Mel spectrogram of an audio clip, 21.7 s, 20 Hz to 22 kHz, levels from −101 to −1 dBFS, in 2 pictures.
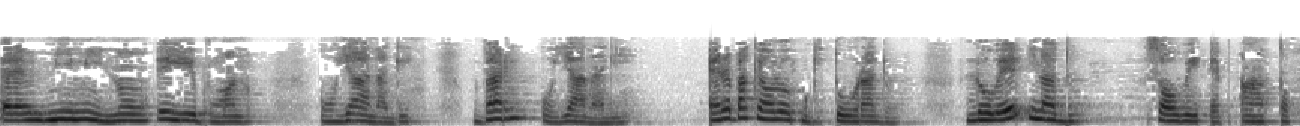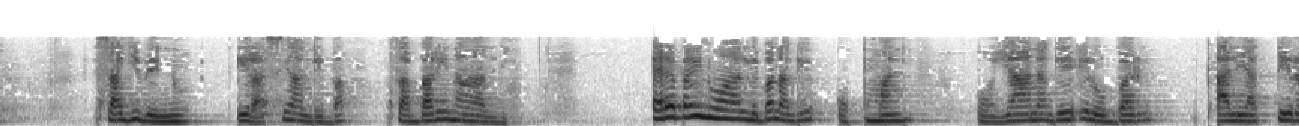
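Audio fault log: throughout: AAC compression. The speech sounds dull and smeared, with nothing above 6.3 kHz. Sibilants and held sounds warble and fizz audibly. The cause is likely AAC-LC at a low bitrate, fitting about 24 kbps, which lowers the cut-off and coarsely quantises what remains.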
